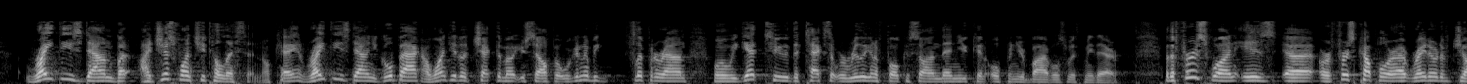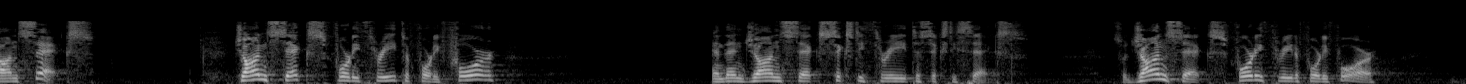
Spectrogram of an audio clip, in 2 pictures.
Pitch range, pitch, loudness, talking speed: 140-190 Hz, 160 Hz, -26 LUFS, 180 wpm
